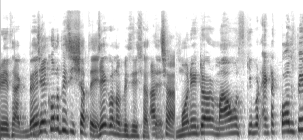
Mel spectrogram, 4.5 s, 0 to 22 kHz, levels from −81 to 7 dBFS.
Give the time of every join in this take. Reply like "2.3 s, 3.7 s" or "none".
2.6 s

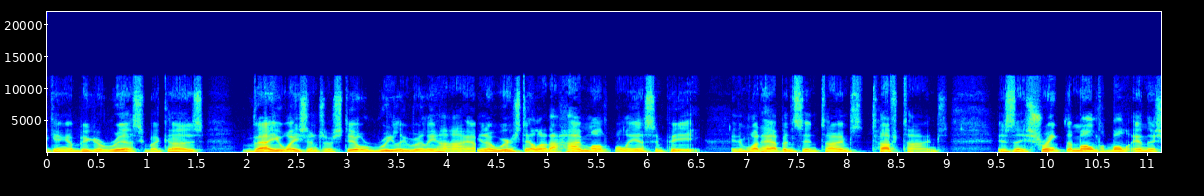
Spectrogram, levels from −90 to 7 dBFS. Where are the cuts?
4.2 s, 6.8 s

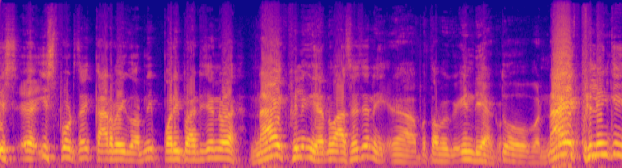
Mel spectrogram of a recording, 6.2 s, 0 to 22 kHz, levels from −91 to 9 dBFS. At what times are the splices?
5.0 s

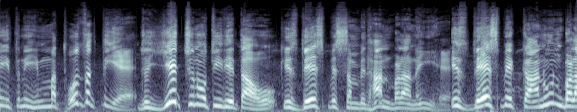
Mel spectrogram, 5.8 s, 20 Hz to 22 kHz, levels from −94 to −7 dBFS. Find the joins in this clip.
1.3 s, 2.8 s, 4.3 s

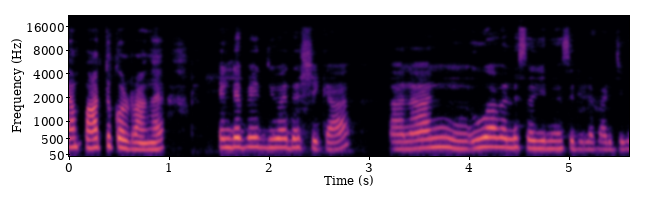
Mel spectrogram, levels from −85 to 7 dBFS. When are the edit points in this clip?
1.1 s

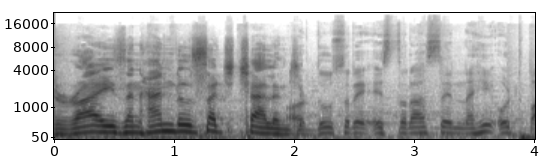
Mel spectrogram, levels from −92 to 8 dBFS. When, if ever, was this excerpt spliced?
2.0 s

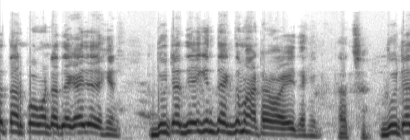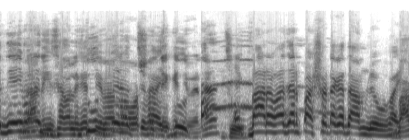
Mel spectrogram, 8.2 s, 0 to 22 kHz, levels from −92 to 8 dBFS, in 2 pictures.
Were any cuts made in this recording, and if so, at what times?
6.2 s

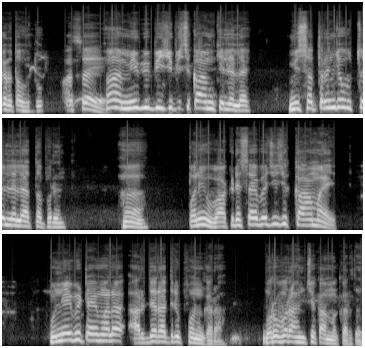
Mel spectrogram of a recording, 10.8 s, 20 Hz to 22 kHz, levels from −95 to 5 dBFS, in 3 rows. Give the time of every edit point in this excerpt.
none

